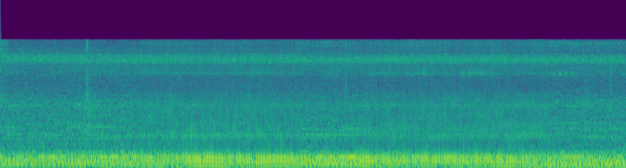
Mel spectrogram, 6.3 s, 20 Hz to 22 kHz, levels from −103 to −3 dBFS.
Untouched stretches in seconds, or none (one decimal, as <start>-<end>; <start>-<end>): 0.0-1.4; 3.0-3.6; 5.5-6.3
